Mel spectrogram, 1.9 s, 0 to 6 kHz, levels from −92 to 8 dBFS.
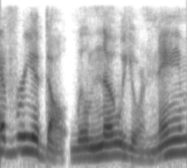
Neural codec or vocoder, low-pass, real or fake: codec, 16 kHz, 1.1 kbps, Voila-Tokenizer; 5.4 kHz; fake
